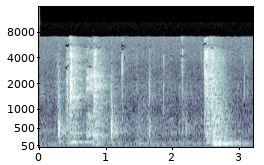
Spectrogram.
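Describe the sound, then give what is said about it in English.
A door shuts with a dull thud near the start as a visitor leaves, followed by muffled shuffling and a second heavier bump, set against a quiet room background with no voices. “I'll show you to the door. I can find it,”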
